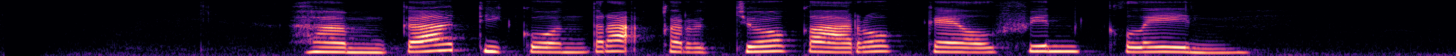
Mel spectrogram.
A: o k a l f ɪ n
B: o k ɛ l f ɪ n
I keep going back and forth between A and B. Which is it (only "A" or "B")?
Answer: B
